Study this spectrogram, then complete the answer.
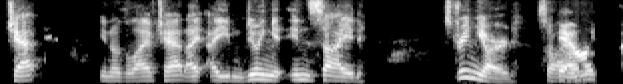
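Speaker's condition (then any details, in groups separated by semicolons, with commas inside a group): No condition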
